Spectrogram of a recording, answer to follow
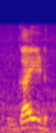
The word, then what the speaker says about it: guide: अब जैसे गाइड है, गाइड में जो यू है वो जी के बाद आ रहा है लेकिन एक वोवल से पहले आ रहा है, इसीलिए जो यू है वो प्रोनाउंस नहीं हुआ। हम इसको गाइड तो नहीं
